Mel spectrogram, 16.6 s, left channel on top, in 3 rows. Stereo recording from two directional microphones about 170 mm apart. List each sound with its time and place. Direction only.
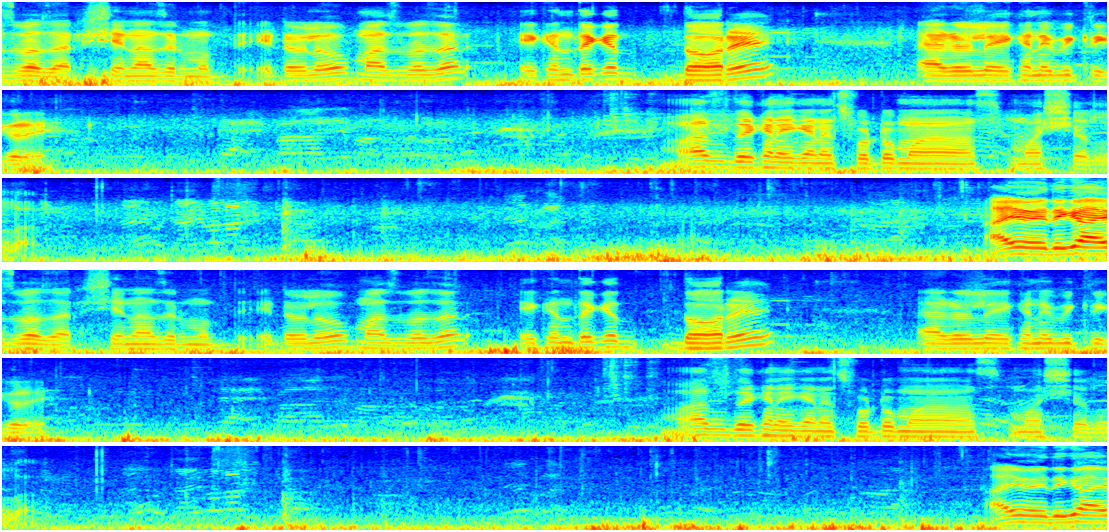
0.0 s speech: 15° right (ahead or behind)
4.5 s speech: 10° right (ahead or behind)
9.0 s speech: 10° right (ahead or behind)
15.8 s speech: centre (ahead or behind)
